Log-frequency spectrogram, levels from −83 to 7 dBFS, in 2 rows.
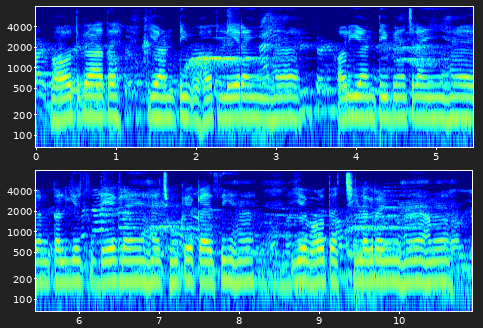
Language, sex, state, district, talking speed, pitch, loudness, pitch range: Hindi, female, Uttar Pradesh, Etah, 170 wpm, 185 Hz, -33 LUFS, 180-185 Hz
